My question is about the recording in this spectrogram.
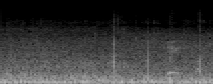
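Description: Wind rumbling steadily on the microphone outdoors, with a few faint clicks.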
